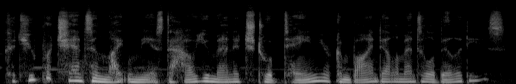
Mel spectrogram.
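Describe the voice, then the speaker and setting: A man voicing a soft-spoken, contemplative young swordsman in a video game, formal and polite in his measured phrasing. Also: mid-range voice, creaky, husky. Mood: polite, curious. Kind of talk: scripted video game character dialogue. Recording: background music.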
